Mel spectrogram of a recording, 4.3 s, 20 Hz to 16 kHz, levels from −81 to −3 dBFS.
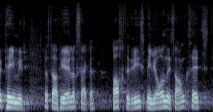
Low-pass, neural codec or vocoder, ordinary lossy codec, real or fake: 14.4 kHz; codec, 44.1 kHz, 7.8 kbps, DAC; none; fake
